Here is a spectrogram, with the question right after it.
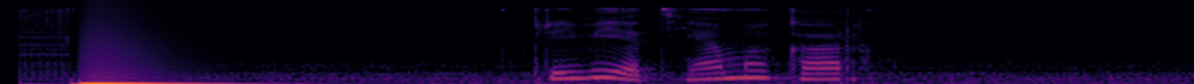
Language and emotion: Russian, neutral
